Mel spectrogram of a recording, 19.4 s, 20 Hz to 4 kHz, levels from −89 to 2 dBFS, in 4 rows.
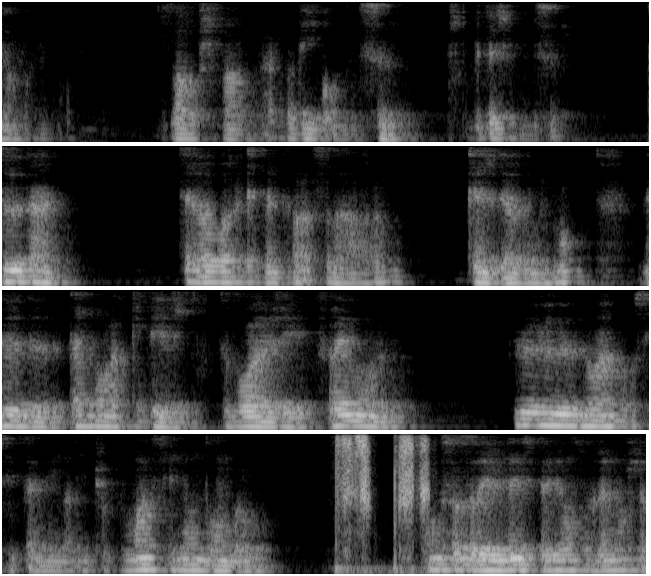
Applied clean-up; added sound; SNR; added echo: neural mask model DeepFilterNet 3.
